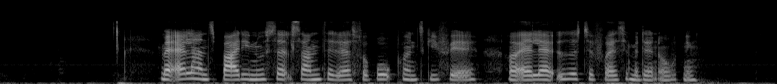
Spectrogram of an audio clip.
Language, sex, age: Danish, female, 20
